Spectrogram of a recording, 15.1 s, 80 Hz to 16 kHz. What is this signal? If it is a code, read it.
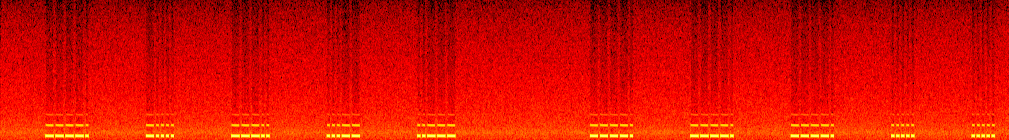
Morse code, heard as a keyed tone, machine-sent, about 32 wpm, spaced as for 9 wpm, 600 Hz. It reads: 96832 99955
